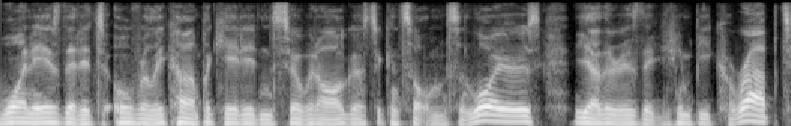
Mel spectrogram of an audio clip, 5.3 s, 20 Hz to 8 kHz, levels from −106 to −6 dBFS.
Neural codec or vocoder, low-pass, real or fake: none; 7.2 kHz; real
